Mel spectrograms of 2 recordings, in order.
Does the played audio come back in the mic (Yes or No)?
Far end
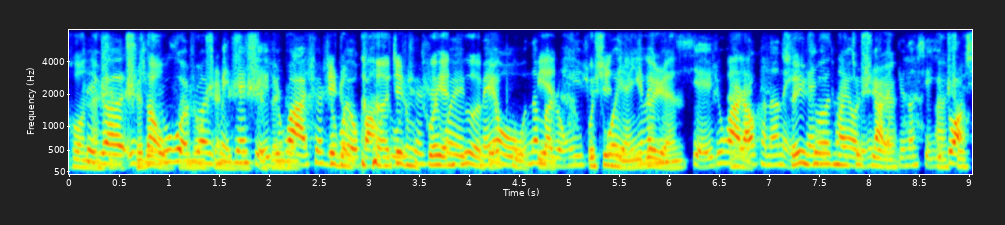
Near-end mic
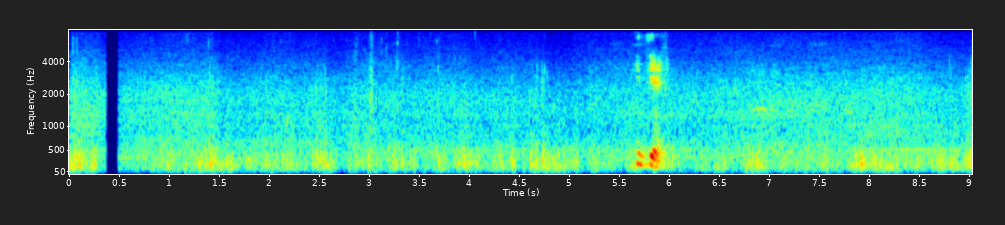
No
